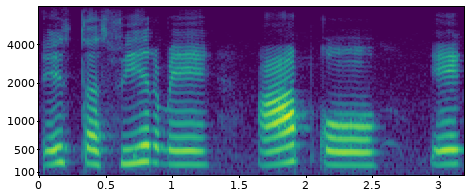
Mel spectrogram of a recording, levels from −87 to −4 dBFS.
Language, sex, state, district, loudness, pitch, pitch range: Hindi, female, Madhya Pradesh, Bhopal, -19 LUFS, 250 Hz, 235-275 Hz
